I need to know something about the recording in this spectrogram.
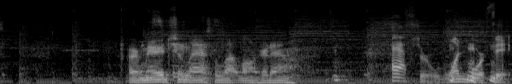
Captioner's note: laughs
